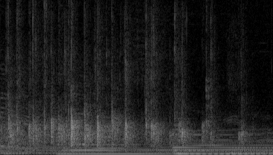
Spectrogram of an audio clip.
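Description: An audience applauds, a dense patter of clapping that carries on for a few seconds over a steady, sustained keyboard chord, with no voices standing out.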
